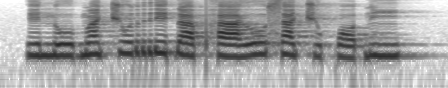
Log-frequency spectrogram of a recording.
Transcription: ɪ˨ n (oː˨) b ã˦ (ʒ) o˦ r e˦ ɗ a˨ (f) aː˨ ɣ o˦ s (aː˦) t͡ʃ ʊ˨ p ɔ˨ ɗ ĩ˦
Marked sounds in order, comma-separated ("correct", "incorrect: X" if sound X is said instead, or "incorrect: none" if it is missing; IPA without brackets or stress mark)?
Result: correct, incorrect: t͡ʃ, incorrect: pʰ, incorrect: a˦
